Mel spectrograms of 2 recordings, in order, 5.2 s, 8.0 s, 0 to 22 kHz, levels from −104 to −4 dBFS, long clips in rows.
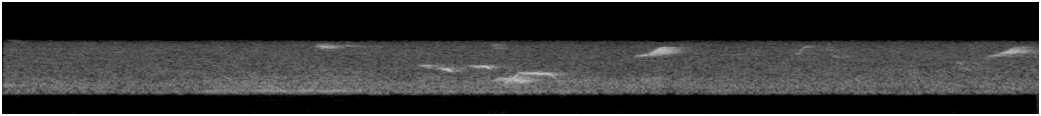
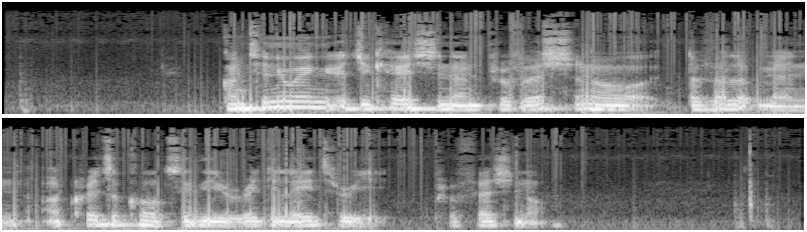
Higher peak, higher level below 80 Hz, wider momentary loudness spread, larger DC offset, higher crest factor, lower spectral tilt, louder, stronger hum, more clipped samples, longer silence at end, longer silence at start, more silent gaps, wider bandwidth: second, -16 dBFS vs 0 dBFS; second, under -90 dBFS vs -40 dBFS; first, 21 LU vs 13 LU; neither; first, 22 dB vs 14 dB; second, 13.5 dB/octave vs -6 dB/octave; second, -33 LUFS vs -14 LUFS; neither; neither; second, 0 s vs 0.15 s; about the same, 0 s vs 0.1 s; neither; second, 6.4 kHz vs 16.5 kHz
